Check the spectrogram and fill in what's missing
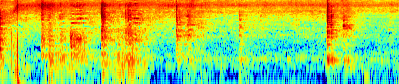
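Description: A vegetable mix with carrots stir-frying in a pan for pork lo mein, with scraping and clattering stirs and light clinks over a steady sizzle, close and moderately loud, with no talking.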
